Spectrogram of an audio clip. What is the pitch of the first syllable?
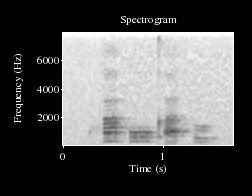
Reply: high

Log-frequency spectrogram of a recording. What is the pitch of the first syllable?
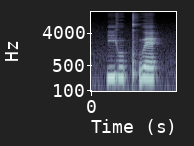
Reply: high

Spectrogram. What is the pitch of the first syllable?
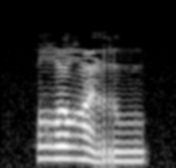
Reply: high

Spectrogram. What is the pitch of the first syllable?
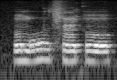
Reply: low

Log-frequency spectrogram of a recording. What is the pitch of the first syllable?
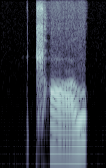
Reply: low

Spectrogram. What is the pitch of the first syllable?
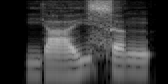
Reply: rising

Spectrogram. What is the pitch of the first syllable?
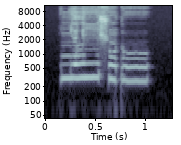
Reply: high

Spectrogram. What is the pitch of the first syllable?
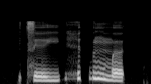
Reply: low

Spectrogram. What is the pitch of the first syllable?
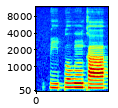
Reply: low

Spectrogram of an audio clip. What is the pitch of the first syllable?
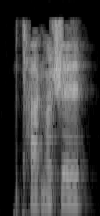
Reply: low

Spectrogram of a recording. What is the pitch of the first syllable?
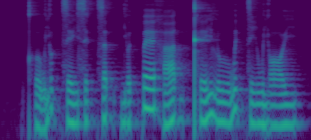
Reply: low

